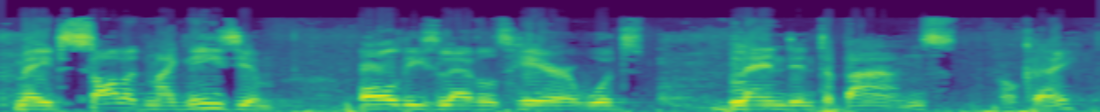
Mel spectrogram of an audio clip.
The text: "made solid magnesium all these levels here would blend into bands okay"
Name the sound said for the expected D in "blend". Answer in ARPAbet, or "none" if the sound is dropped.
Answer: D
